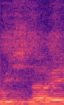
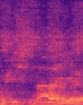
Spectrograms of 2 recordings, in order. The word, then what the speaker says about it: Vishnave: Ma se una persona dice Om Vishnave Namaha per fare un'offerta, quindi lo pronuncia correttamente, con devozione, e una persona che invece dice Om Vishnaya, che è completamente sbagliato, però con devozione, Krishna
